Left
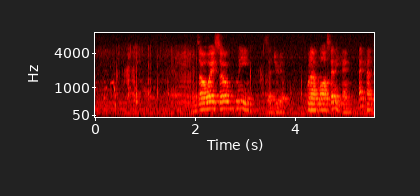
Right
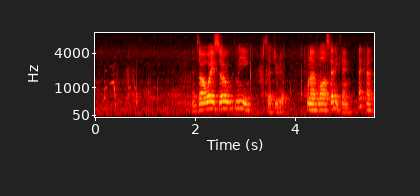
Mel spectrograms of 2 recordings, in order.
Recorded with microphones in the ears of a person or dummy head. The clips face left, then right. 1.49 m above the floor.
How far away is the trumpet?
No trumpet in this recording.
